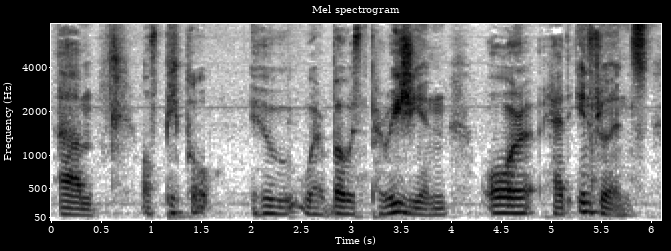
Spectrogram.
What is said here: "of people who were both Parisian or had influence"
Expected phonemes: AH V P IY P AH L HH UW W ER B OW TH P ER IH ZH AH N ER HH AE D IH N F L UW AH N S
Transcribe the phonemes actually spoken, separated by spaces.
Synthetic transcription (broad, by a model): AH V P IY P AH L HH UW W ER B OW TH P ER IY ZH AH N ER HH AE D IH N F L UW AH N S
